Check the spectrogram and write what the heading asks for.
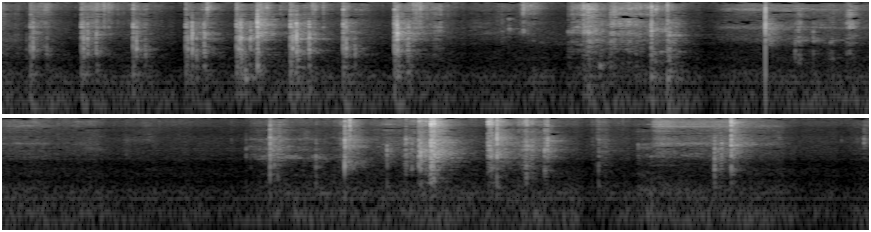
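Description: A torn-open paper sachet being handled and tapped as salt is shaken out of it: faint crinkles and small taps in clusters, with a lull in the middle.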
